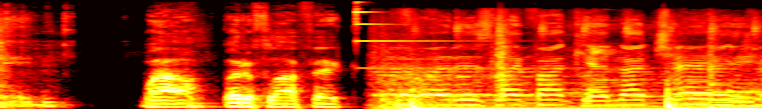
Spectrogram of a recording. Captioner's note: bell dings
